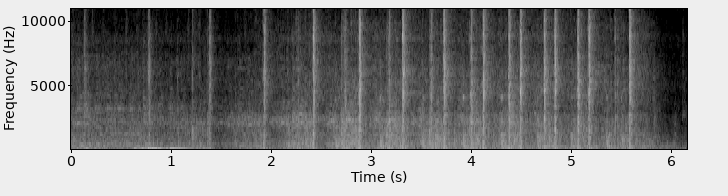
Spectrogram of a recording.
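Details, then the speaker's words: Freshly rebuilt Caterpillar C11 diesel from a front end loader, first start attempt after installation: brief rumble, then irregular ticking and chuffing as it cranks without catching, with black smoke; fuel pressure only about half of spec. "We blew a lot of black smoke and the engine did not start, obviously. We didn't build fuel pressure. We had about half the fuel pressure we should have there."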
